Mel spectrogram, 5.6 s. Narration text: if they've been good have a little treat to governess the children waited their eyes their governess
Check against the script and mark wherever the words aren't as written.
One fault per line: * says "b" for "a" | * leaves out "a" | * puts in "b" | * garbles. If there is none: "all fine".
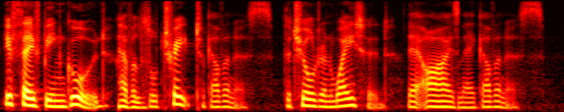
all fine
